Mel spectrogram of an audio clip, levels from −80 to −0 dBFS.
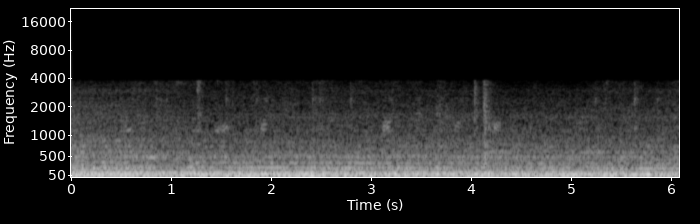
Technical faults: none

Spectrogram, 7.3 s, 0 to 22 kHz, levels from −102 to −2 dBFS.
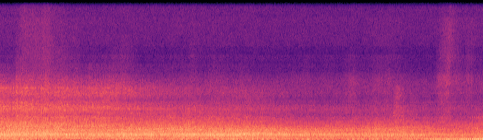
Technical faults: none

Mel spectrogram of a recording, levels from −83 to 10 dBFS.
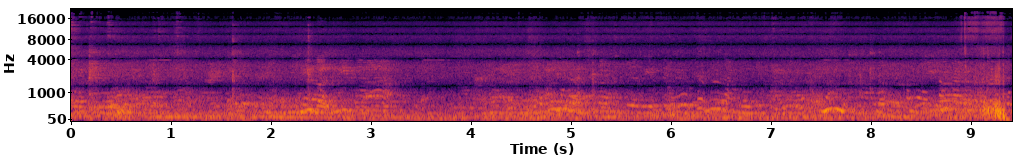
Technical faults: channel delay (comb filtering)

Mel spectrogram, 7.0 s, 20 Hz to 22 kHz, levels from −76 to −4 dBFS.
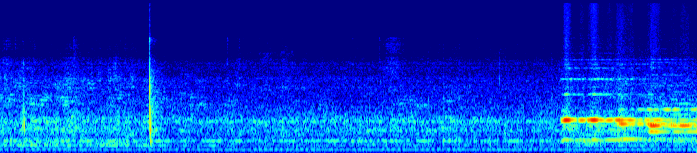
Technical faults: sample clock jitter; train of clicks

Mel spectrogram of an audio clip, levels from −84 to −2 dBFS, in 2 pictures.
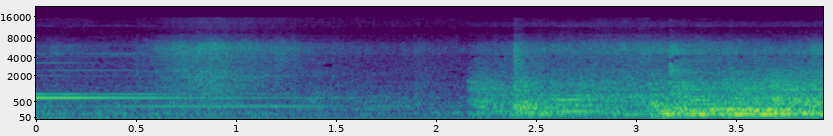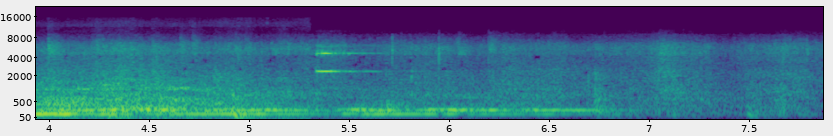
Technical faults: low-delay AAC compression; input switched to a poorer device

